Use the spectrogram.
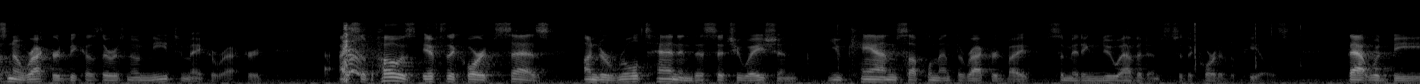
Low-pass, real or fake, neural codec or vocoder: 7.2 kHz; real; none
